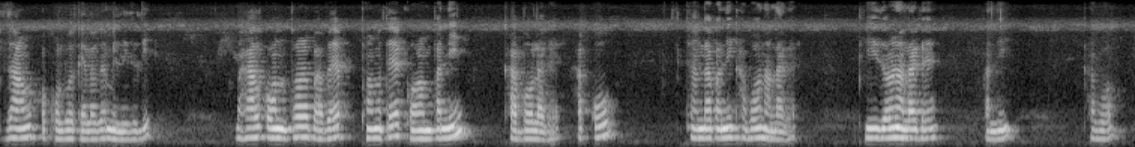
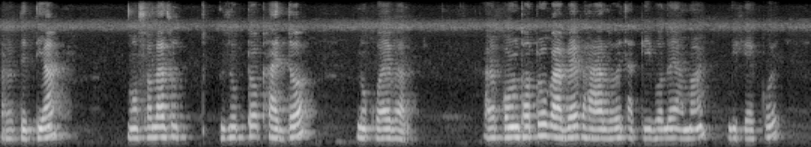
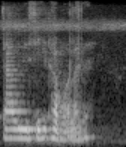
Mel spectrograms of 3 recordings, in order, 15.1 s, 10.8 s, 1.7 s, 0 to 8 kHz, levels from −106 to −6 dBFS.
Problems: constant background noise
